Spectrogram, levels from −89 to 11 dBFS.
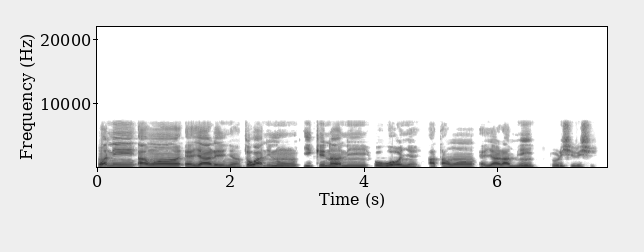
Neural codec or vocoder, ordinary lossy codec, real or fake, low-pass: none; none; real; 7.2 kHz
